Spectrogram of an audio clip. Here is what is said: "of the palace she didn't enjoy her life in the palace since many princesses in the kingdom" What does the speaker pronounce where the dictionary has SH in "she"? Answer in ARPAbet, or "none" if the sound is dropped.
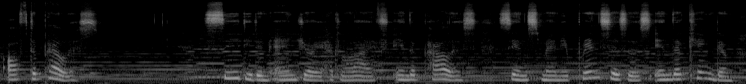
S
